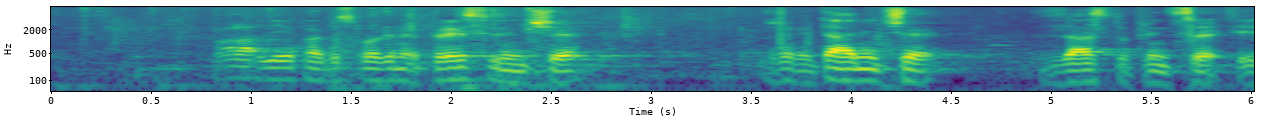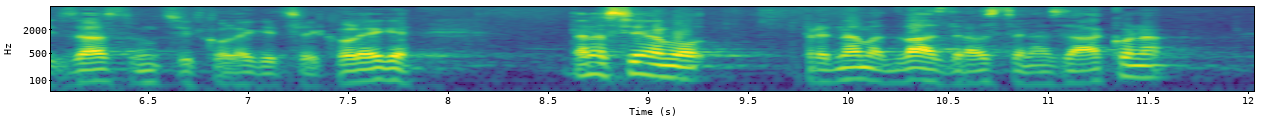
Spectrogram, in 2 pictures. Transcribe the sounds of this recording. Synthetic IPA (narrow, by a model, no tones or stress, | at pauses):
xʋaːlˠa̰le̞ːpaɡo̞spo̞d̪ine̞pɾe̞ːt̪sʲje̞d̪nit͡ɕe̞ | ʒenet̪ajenit͡ɕe̞ | zaːst̪upnit̪sḛʔizaːst̪upnit̪sikʰo̞̰le̞ːɡit̪seikʰo̞le̞ːɡe̞ | d̪anasimamo̞pɾe̞d̪namad̪ʋaːzd̪ɾaʋst̪ʋe̞nazaːko̞na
